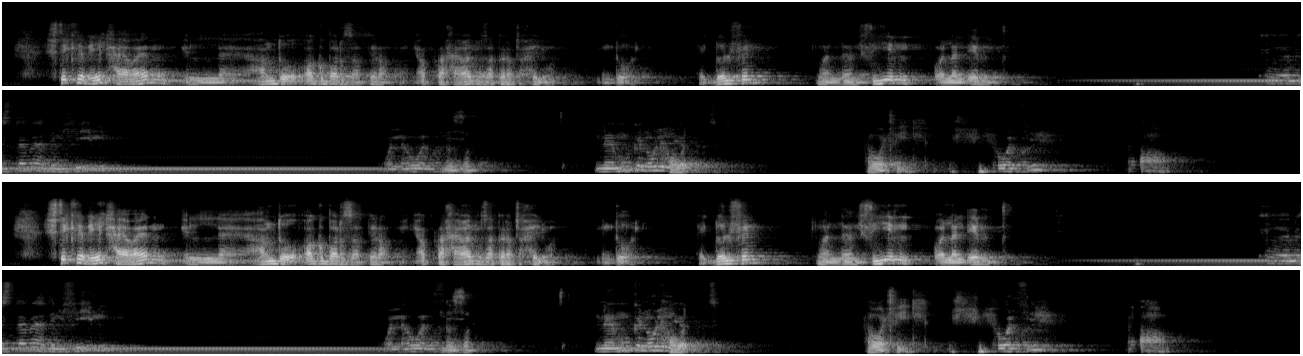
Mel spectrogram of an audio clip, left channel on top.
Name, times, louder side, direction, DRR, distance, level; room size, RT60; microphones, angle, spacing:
voice 1, 0.1-5.6 5.9-6.4 7.0-7.6 8.1-10.0 17.4-17.8 19.7-19.8 21.6-22.9 24.3-24.8, right 3 dB, 70° right, 1.0 m, -23 dB
sound 1, 0.6-4.6 10.7-17.7, left 1 dB, 75° left, 2.6 m, -39 dB
voice 2, 12.6-14.2 16.7-17.7 18.9-19.8 22.9-23.6, right 1 dB, 35° right, 2.7 m, -31 dB
26.5 x 25.0 x 6.0 m
head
